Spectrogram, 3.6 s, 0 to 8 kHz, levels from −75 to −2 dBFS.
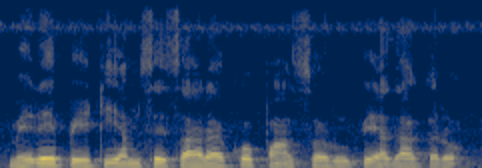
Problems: background sounds at intervals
